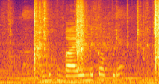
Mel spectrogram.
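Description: Stainless steel plates and bowls clinking against each other as they are handled, a few sharp clinks spread over the two seconds.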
